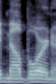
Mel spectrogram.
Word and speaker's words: Melbourne: Some people will say Melbourne over here, Melbourne. But it's Melbourne.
